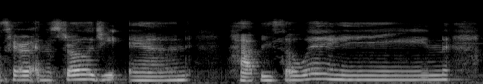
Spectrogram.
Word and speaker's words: Samhain: Hi guys, it's Molly with Soul School Tarot and Astrology, and happy Samhain. For those of you who are not hip to the Irish pronunciation, you may have seen it spelled something like Samhain.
